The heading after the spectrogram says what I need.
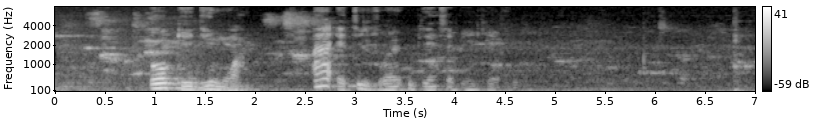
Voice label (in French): FRANCAIS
